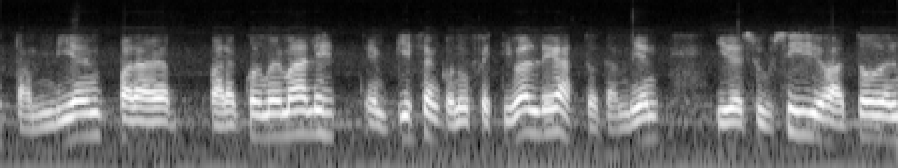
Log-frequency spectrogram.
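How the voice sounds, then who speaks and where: An Argentine man being interviewed as an economist, explaining emphatically and often rephrasing himself. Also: mid-range voice. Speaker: economist guest. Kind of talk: interview answers. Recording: tinny phone line.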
